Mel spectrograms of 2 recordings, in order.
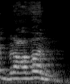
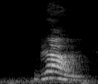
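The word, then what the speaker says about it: brown: अभी यहाँ पे W का साउंड इज व, बट व साइलेंट है. वी डू नॉट से ब्रावन, वी से ब्राउन. ब्राउन. तो बीच से व का साउंड इज मिसिंग. व इज साइलेंट.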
